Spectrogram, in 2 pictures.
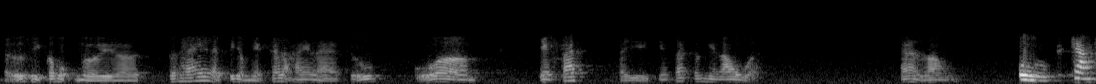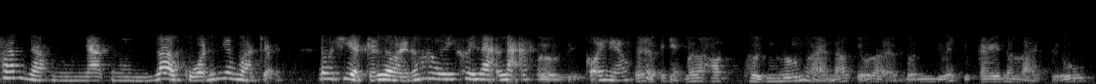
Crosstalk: none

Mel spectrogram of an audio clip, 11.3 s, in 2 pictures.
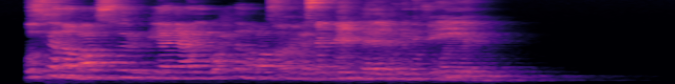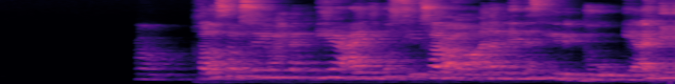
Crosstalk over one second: present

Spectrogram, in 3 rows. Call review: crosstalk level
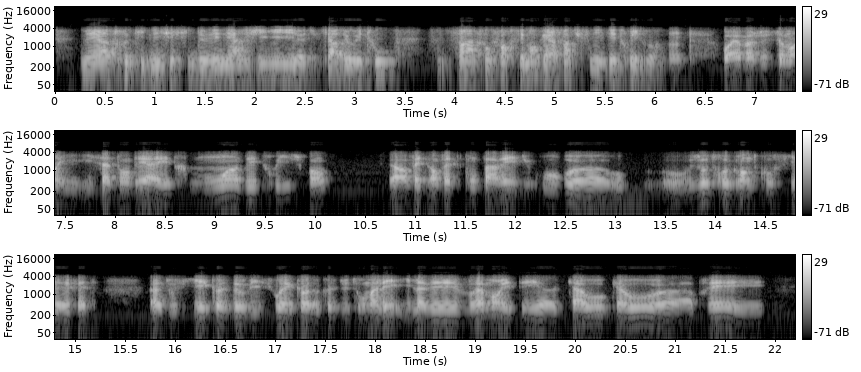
none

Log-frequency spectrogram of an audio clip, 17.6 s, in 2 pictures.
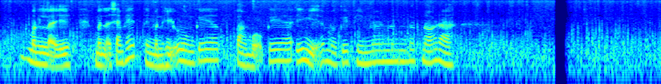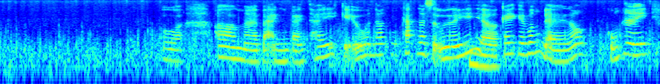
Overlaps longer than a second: none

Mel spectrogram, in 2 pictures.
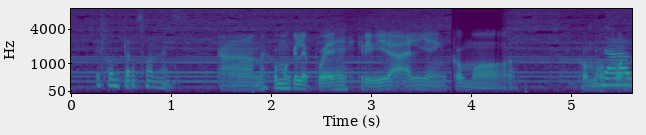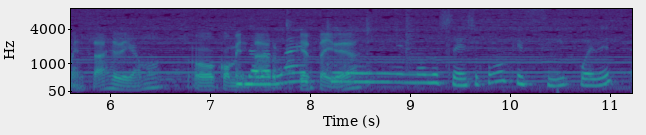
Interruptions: present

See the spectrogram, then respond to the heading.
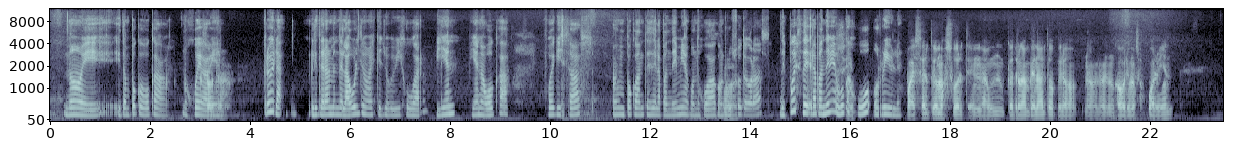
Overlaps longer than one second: none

